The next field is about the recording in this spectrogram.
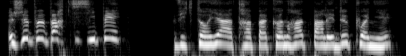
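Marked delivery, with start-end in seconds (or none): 0.1-1.2 high-pitched eager offer; volunteer in a raised pitch; eager call. A narrator's reading. Kyo offers to take part, eagerly calling out. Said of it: "lança Kyo".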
